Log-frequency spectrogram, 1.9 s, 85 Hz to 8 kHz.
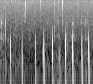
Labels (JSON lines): {"label": "biophony, knock", "recorder": "SoundTrap 300"}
